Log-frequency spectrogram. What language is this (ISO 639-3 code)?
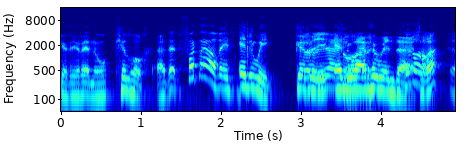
cym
